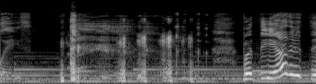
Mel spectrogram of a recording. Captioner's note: laughing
